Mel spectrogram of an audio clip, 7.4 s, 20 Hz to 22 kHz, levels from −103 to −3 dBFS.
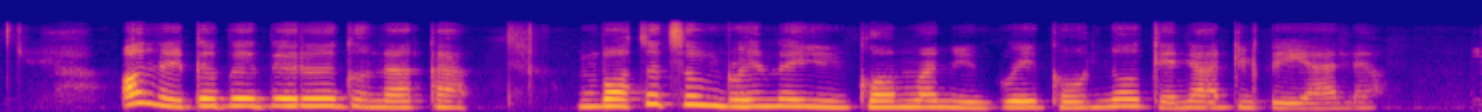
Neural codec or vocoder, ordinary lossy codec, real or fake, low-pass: codec, 24 kHz, 0.9 kbps, WavTokenizer, medium music audio release; none; fake; 9.9 kHz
